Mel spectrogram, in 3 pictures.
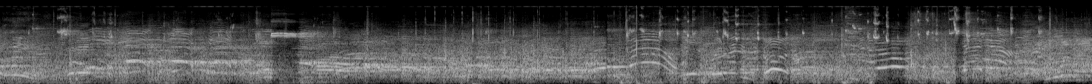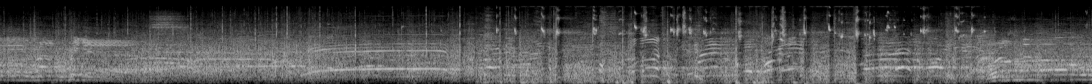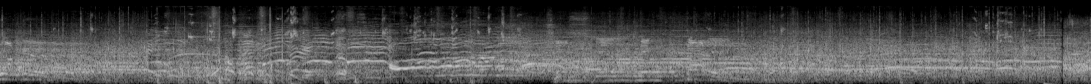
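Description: Live basketball game sound: a basketball dribbled and bouncing on a hardwood court, with short squeaks from sneakers and a crowd's voices and shouts.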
